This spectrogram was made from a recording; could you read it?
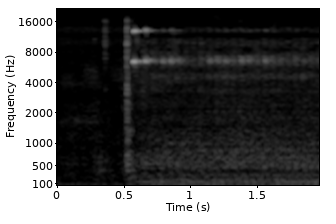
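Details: Triumph TR7 during restoration, electrics being checked before first start: a click at switch-on, then a steady, even wiper motor hum with a faint high whir, no grinding or labouring; wiper motor running normally.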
